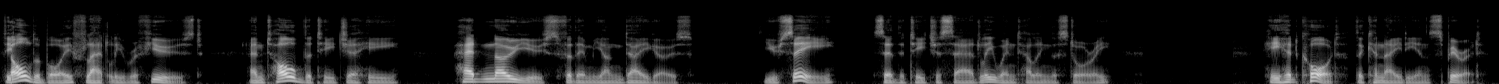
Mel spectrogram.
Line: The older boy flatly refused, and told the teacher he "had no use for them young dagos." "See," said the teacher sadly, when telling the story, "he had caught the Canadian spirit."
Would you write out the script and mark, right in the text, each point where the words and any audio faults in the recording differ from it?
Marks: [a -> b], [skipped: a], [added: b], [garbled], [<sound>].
The older boy flatly refused, and told the teacher he "had no use for them young dagos." [added: You] "See," said the teacher sadly, when telling the story, "he had caught the Canadian spirit."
